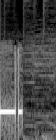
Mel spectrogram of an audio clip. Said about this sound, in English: Please record your message at the beep. When done, hit the pound key so I can play it back to you for your approval.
